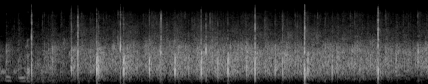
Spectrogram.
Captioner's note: audience applauds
